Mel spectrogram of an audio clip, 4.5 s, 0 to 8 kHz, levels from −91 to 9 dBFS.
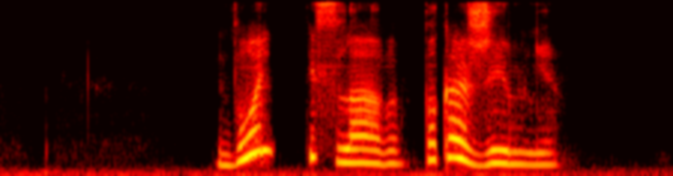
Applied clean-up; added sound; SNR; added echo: neural diffusion model UNIVERSE++.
